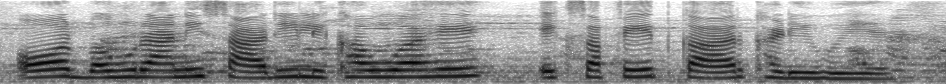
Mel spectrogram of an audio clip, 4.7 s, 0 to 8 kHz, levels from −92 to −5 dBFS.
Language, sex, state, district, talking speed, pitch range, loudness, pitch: Hindi, female, Madhya Pradesh, Bhopal, 165 wpm, 225-255 Hz, -14 LUFS, 245 Hz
